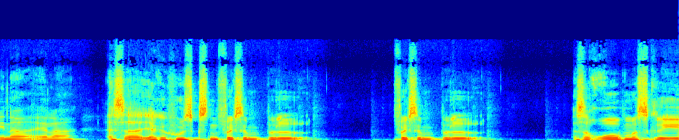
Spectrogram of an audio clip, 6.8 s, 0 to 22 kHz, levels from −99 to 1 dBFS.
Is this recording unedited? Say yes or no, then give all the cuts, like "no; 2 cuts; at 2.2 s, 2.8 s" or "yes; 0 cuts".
no; 1 cut; at 3.9 s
